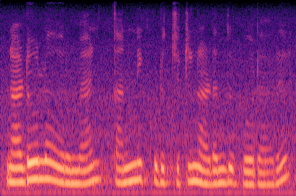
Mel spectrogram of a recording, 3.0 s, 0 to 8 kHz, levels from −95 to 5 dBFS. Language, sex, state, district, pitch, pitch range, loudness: Tamil, female, Tamil Nadu, Chennai, 220 Hz, 205-240 Hz, -15 LUFS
